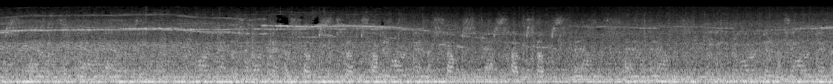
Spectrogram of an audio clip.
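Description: Busy city street noise: a steady low engine hum of traffic under indistinct voices, with thin high whining tones that drift slowly in pitch.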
